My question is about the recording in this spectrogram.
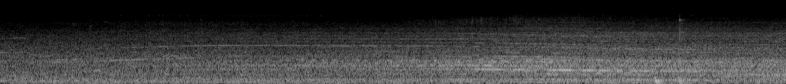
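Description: A tram coming closer, growing louder from about halfway through, with a faint whine that drifts slowly in pitch over steady rumble.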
